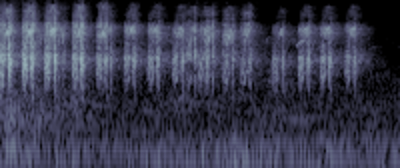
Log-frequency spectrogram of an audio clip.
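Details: Eurasian magpie heard by chance on a walk, calling loudly enough to ring around: a harsh, dry rattling chatter of rapid grating notes, about eight per second, fading toward the end.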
